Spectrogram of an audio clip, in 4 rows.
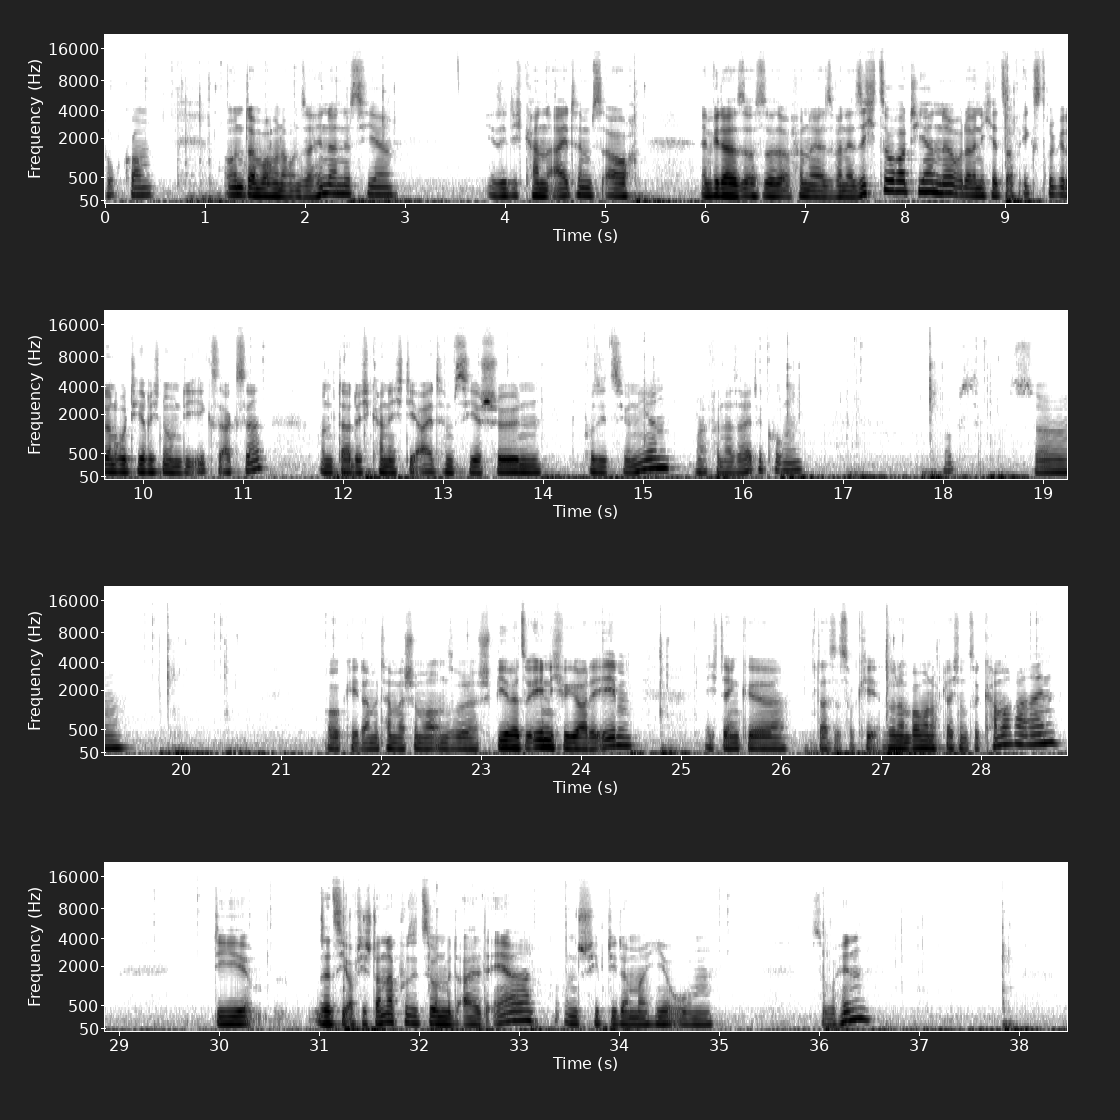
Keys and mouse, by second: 0.8-2.4 right drag, 0.9 shift+d, 1.6-4.3 drag, 2.4 r, 5.3 r, 11.9 r, 13.4-15.0 middle drag, 14.1 g, 15.0 KP_1, 15.7 g, 16.3 s, 17.8 s, 18.5 g, 19.8 s, 20.4 g, 21.9-24.8 middle drag, 24.7 p, 26.2 p, 26.6-29.4 middle drag, 27.0 shift+a, 29.4-31.2 drag, 30.6-34.8 middle drag, 31.2 alt+r, 32.1 KP_7, 33.9 g, 36.0 KP_1, 37.8 KP_0.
